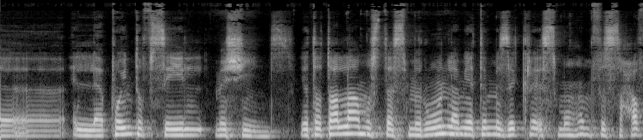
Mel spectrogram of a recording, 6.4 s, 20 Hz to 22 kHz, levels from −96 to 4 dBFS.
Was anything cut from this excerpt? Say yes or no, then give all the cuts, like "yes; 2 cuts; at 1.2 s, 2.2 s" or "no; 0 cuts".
yes; 1 cut; at 2.9 s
